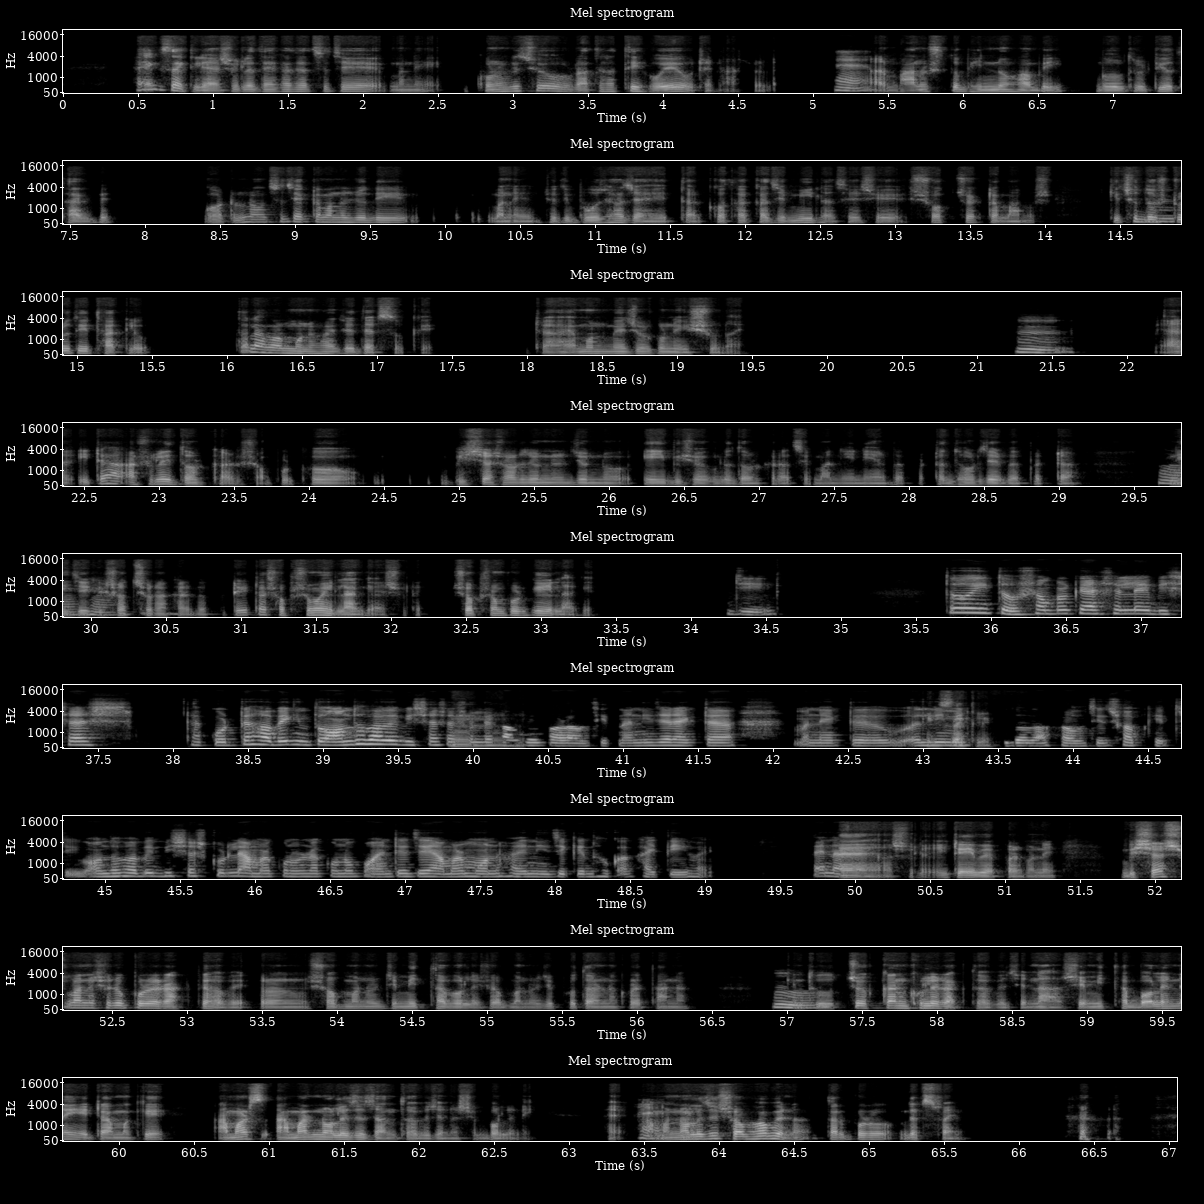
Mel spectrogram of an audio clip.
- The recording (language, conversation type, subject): Bengali, unstructured, সম্পর্কে বিশ্বাস কেন এত গুরুত্বপূর্ণ বলে তুমি মনে করো?
- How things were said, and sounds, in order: "স্বচ্ছ" said as "স্বচচ"; tapping; chuckle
